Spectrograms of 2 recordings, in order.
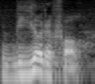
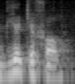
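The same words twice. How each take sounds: First: The middle consonant is a soft r-like sound. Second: The middle consonant is a clear t sound. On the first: "in the American pronunciation, it's like a beautiful with er in the middle" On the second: "you can read it like a beautiful"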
